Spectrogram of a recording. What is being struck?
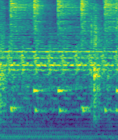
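Nothing is struck.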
